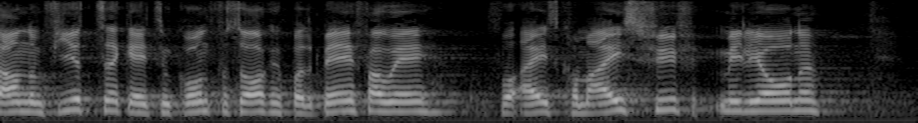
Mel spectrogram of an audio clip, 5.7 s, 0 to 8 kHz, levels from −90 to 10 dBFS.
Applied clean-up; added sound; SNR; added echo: none; none; none; none.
